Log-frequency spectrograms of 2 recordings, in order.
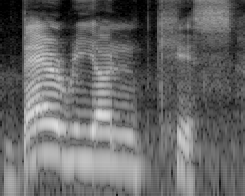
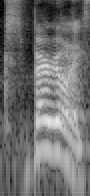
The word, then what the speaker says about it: Baryonyx: This is how it's pronounced. Baryonyx. Baryonyx.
